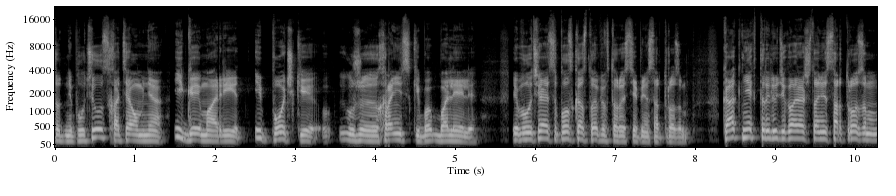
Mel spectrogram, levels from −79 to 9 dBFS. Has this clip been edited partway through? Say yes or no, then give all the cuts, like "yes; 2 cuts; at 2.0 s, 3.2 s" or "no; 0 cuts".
yes; 3 cuts; at 1.4 s, 5.7 s, 8.3 s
